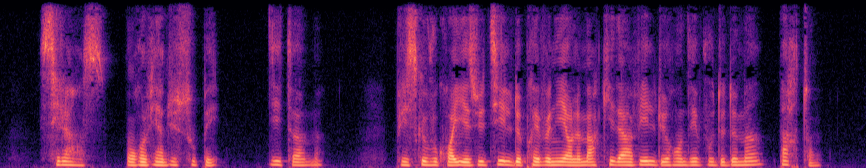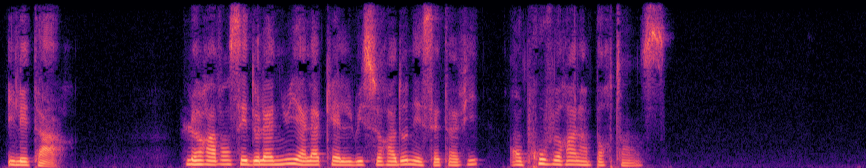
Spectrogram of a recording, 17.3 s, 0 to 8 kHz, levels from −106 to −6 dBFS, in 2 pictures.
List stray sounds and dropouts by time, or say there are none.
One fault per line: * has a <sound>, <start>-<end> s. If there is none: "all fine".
all fine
